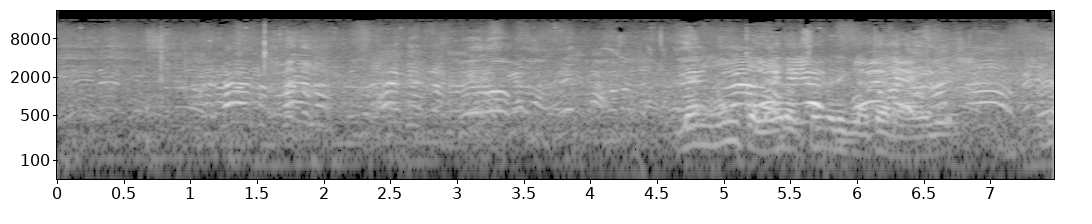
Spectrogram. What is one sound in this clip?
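Young men shout to each other outdoors on an open field.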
